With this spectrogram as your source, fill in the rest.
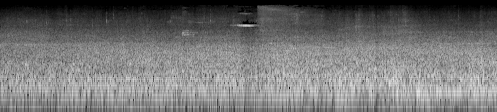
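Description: Footsteps scuff on a paved path.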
